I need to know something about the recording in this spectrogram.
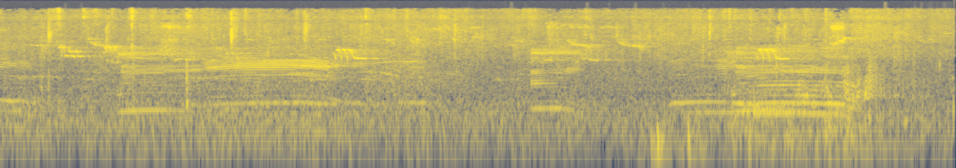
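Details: Tame cattle relaxing in a spacious farm barn, several overlapping moos with steady harmonic tones, some long and level, some rising, against constant barn noise and a brief clatter.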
